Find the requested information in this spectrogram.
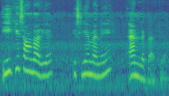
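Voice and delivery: usual speaking voice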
